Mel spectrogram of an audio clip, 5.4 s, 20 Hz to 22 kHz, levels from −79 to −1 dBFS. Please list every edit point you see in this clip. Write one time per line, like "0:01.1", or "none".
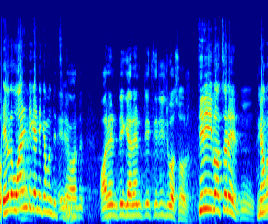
none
